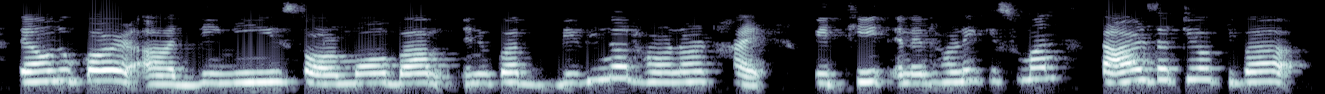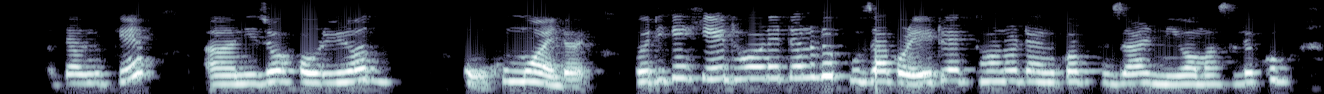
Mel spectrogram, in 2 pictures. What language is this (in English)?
Assamese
